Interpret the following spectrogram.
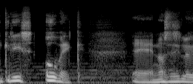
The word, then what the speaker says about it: Aubeck: ¿Chris Obeck? Sí, Chris Obeck.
